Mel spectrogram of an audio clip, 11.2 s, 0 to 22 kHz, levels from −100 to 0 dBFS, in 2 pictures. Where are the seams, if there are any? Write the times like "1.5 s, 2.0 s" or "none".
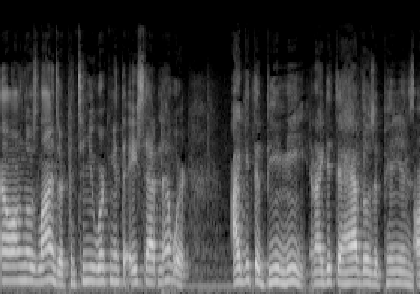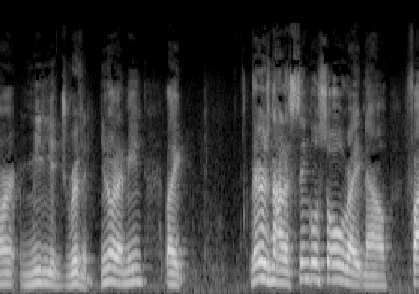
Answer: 5.5 s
